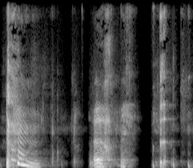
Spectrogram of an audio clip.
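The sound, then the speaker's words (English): A loud burst of coughing followed by throat-clearing and a burp, with a couple of softer coughs trailing off; short pauses break up the noisy, wet bursts. A person coughing and burping from eating popcorn. “I'm burping and coughing from the popcorn.”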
